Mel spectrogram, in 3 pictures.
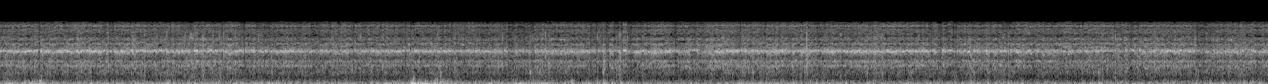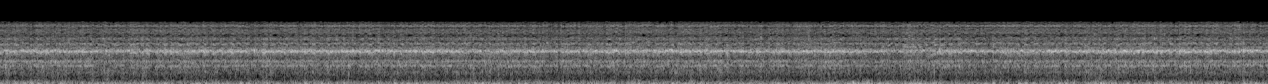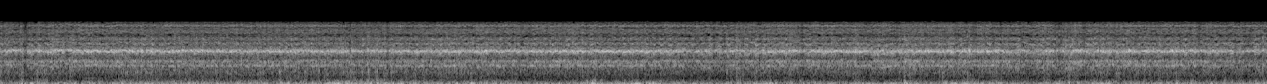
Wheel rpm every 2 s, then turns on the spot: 230, 230, 230, 230, 230, 220, 230, 230, 230, 230, 230, 230, 230, 230, 230, 230, 220, 230, 230.
none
